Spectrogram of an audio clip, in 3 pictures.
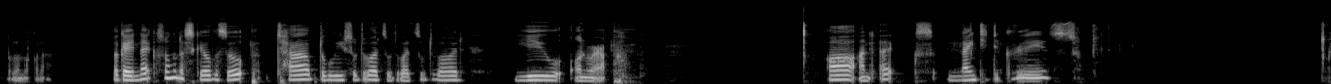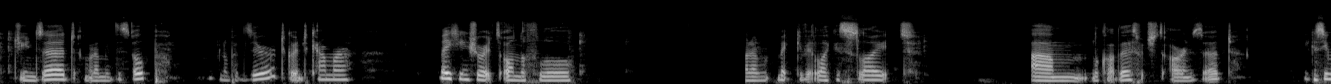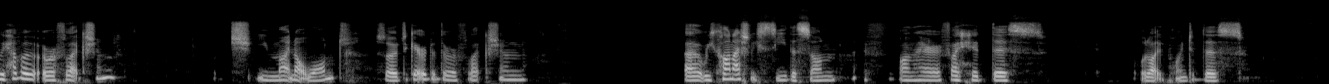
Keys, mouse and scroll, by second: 0.1 click, 0.5 scroll down 2, 0.8 middle click, 1.1 scroll down 5, 1.4 middle click, 1.6 s, 2.5 middle click, 2.7 Tab, 2.8 w, 3.4 w, 3.8 w, 4.9 u, 6.1 Tab, 6.5 middle click, 6.8-7.8 scroll up 3, 7.1 right click, 7.8 r, 8.5 r, 13.2 g, 15.5 KP_0, 16.0 scroll down 2, 16.1 middle click, 16.5 shift+middle click, 16.8-17.1 scroll up 5, 17.1 middle click, 17.7 g, 18.9 g, 20.1 middle click, 20.5 r, 21.3 r, 23.1 r, 23.6 shift+middle click, 24.0 middle click, 24.3 scroll down 4, 24.5 middle click, 24.8-25.2 scroll up 4, 25.2 shift+middle click, 25.5 middle click, 26.5 shift+middle click, 27.9 ctrl+middle click, 28.6 a, 29.0 shift+middle click, 29.7 right click, 31.0 click, 32.0 click, 32.8 n, 34.0 click, 35.2 right click, 36.3 j, 36.8 h, 37.5 ctrl+z, 38.2 click.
